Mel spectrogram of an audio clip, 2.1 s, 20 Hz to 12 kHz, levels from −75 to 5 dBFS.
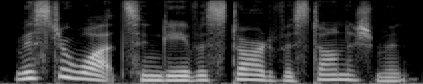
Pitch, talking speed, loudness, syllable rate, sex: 200 Hz, 200 wpm, -17 LUFS, 5.7 syllables/s, female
